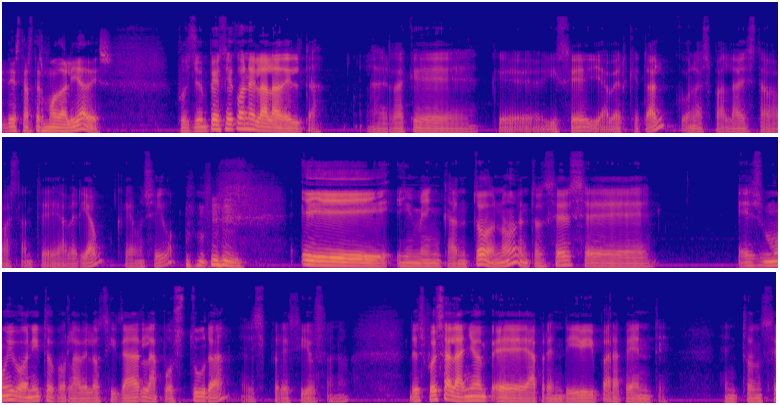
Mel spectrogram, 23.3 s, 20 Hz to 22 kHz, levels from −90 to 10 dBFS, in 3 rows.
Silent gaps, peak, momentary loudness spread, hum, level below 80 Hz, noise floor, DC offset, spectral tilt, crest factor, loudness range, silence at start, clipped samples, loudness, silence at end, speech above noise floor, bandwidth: none; -8 dBFS; 18 LU; none; -56 dBFS; -59 dBFS; under 0.1%; -5.5 dB/octave; 24 dB; 11 LU; 0 s; under 0.1%; -30 LUFS; 0 s; 29 dB; 14 kHz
